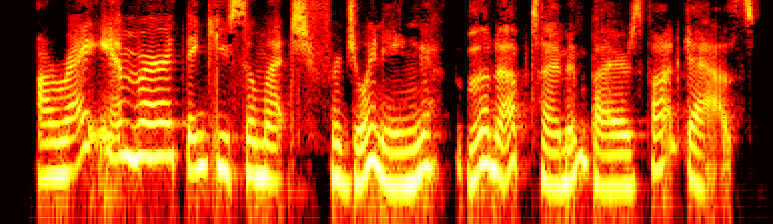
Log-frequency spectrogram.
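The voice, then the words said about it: Fake radio announcer voice. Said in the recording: “my fake radio announcer voice.”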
